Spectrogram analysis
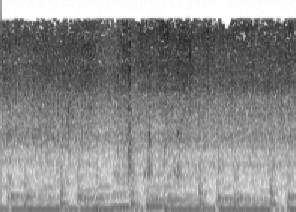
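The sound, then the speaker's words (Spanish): Onion browns in butter in a frying pan for a cheese steak, giving a loud, continuous sizzle with soft scraping from stirring throughout. “Se dore un poquito la cebolla con la mantequilla.”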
